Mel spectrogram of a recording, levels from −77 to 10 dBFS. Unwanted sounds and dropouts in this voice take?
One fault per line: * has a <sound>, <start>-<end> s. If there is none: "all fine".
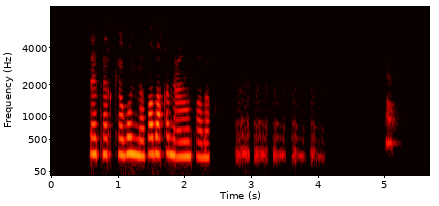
* has a laugh, 2.8-4.1 s
* has a bark, 5.0-5.3 s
